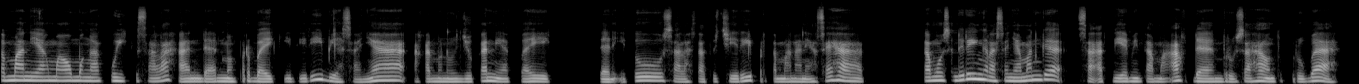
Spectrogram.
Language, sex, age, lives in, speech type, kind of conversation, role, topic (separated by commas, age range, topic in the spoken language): Indonesian, female, 45-49, Indonesia, read, expert-assistant, expert, Apa arti 'pertemanan sehat', dan bagaimana kita bisa mengenali tanda-tandanya dalam kehidupan sehari-hari?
